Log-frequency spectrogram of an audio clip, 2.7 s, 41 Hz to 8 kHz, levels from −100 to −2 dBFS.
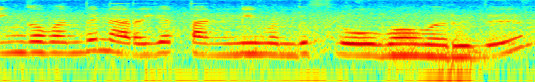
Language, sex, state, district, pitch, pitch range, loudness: Tamil, female, Tamil Nadu, Namakkal, 255 Hz, 240-270 Hz, -15 LUFS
